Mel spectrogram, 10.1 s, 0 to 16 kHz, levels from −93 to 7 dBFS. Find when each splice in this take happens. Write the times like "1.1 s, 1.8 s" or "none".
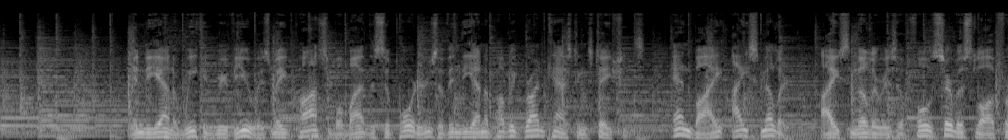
1.2 s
